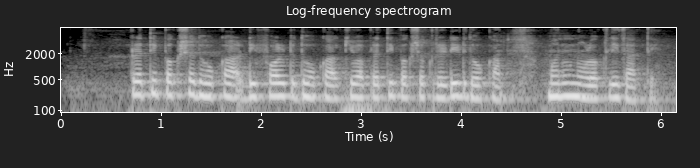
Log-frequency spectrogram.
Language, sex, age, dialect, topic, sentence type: Marathi, female, 36-40, Northern Konkan, banking, statement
